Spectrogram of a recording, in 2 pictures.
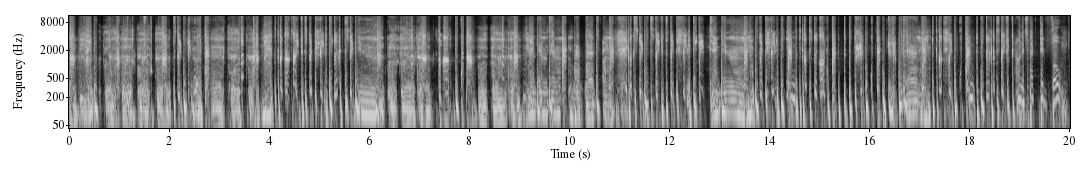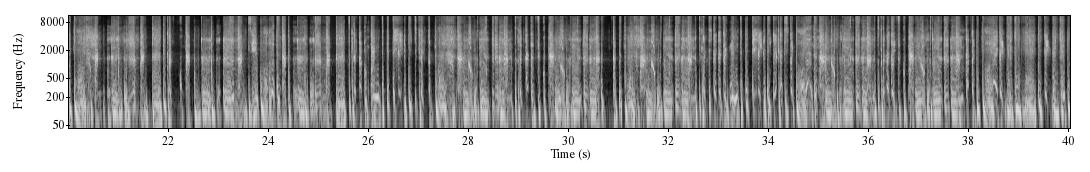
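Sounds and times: person beatboxing into microphone: 0.0 - 40.0.

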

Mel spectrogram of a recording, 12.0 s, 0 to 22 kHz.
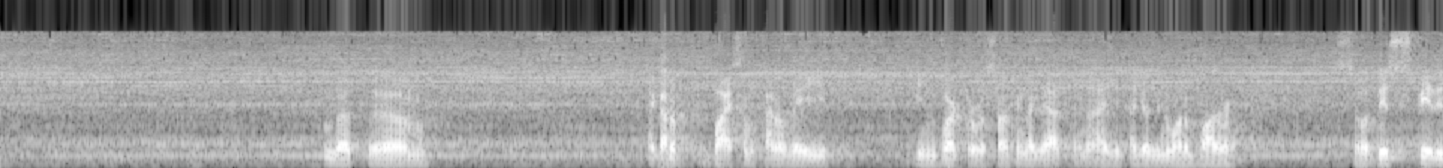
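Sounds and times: planer feed rollers running: 0.0 - 12.0.

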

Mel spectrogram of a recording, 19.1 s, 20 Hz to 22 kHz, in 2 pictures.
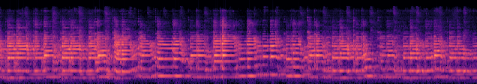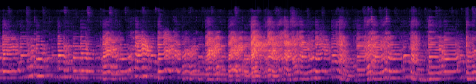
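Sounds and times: drone strings ringing: 0.0 - 19.0
plucked veena melody: 0.0 - 19.0.

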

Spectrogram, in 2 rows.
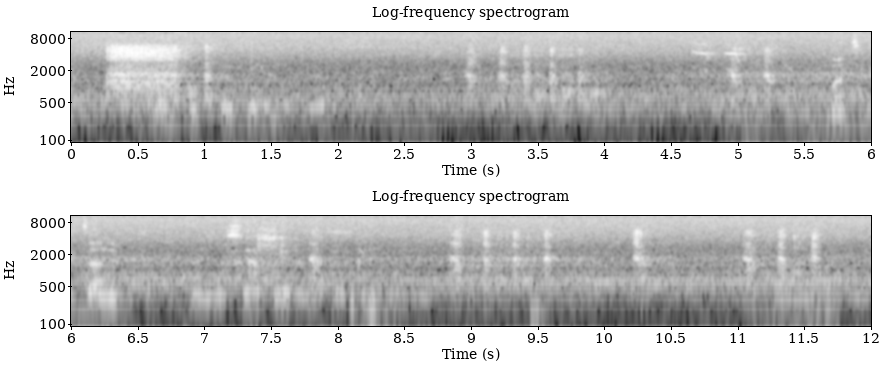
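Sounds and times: soft background bird calls: 0.0 - 12.0
bird harsh squawk: 0.2 - 1.2, 2.9 - 4.0, 4.6 - 5.4, 8.8 - 11.7.

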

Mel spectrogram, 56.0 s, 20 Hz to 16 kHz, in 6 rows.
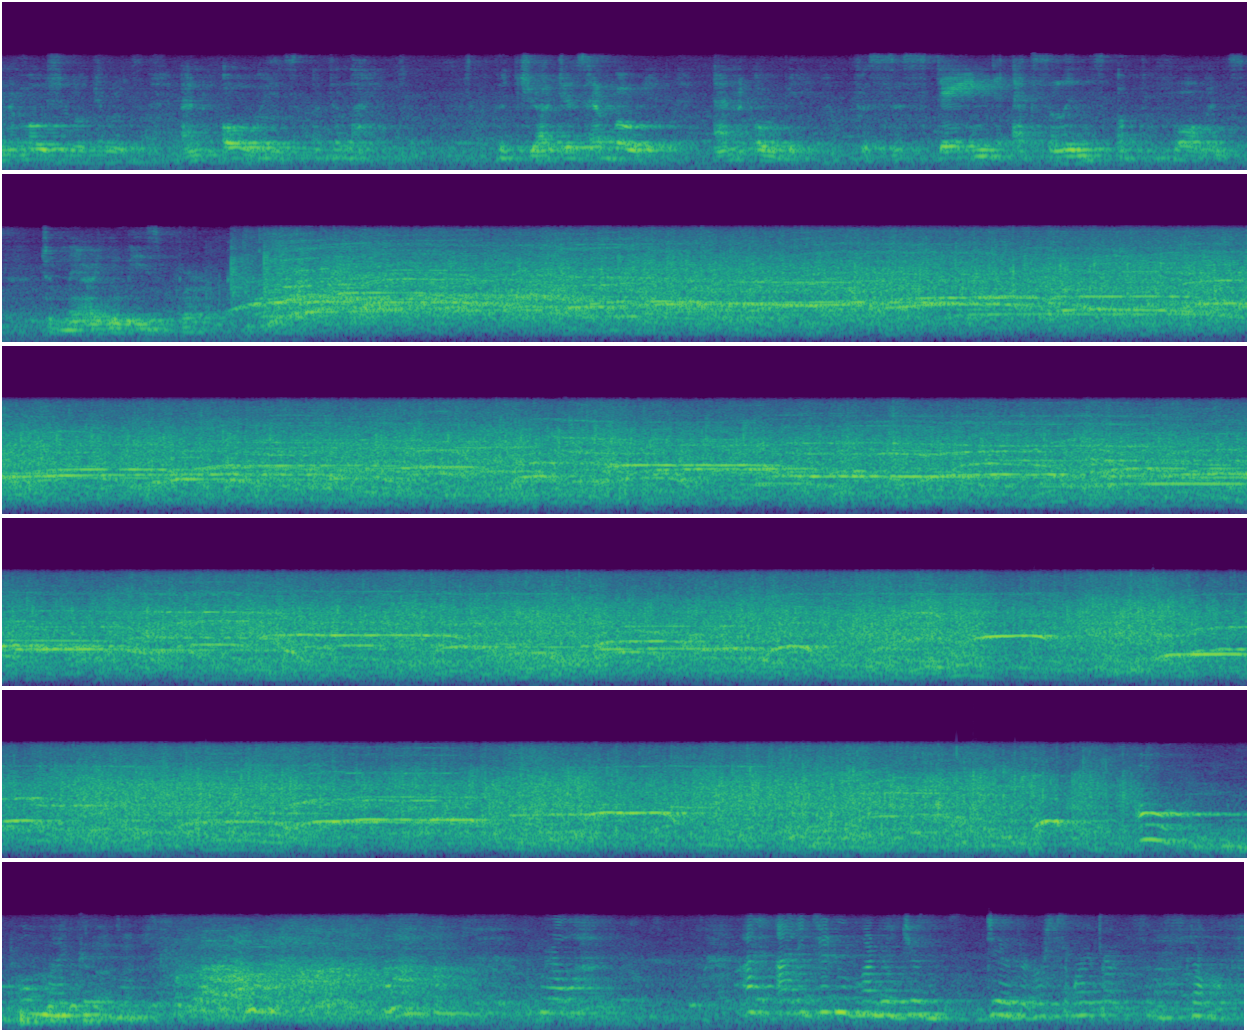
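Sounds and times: audience applauding: 11.0 - 46.2
crowd cheering: 11.0 - 46.8, 47.9 - 50.6.

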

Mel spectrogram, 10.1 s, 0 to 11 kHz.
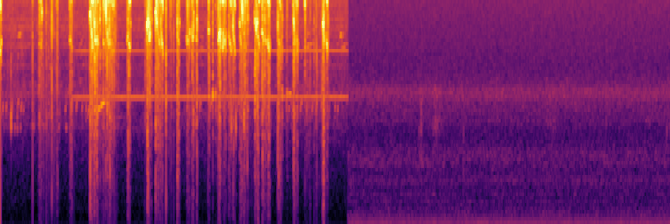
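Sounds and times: faint high whine: 0.0 - 10.0
low steady hum: 4.9 - 10.0.

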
